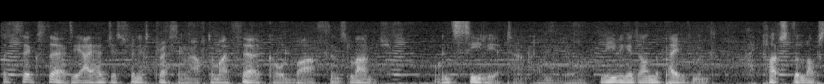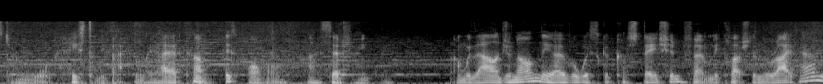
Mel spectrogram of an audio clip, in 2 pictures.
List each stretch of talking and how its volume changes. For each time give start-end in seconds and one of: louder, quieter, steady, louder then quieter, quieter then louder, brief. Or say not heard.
0.0-16.4 steady.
